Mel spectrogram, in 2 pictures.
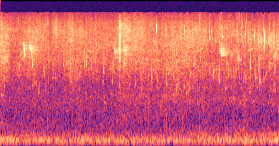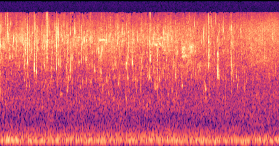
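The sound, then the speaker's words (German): A rushing stream, formed by a downpour that flooded a field, pours steadily across a path into a forest: a continuous low churning roar with bright splashing and trickling detail on top, no voices, holding level throughout. “Und da hat sich sogar hier so ein so ein reißender Bach gebildet. Was für ein großartiges Geräusch. Und dann fließt der einmal komplett über den Weg hier.”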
